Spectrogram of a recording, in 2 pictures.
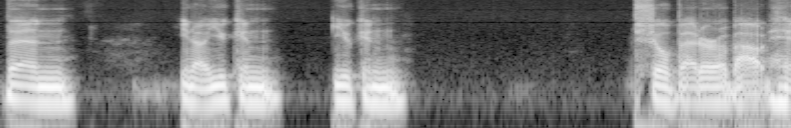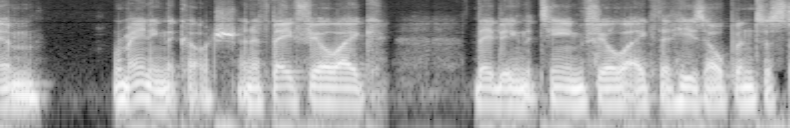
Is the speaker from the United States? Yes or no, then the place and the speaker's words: yes; Oklahoma, United States; moved away; I grew up in Oklahoma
